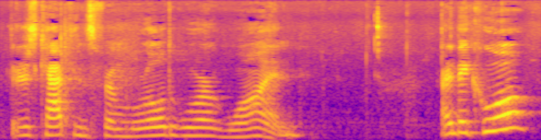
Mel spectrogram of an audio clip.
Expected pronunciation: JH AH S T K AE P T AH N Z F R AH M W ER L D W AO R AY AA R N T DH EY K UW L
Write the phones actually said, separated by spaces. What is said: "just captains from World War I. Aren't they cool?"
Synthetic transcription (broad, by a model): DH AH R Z K AE P T AH N Z F R AH M W ER L D W AO R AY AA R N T DH EY K UW L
